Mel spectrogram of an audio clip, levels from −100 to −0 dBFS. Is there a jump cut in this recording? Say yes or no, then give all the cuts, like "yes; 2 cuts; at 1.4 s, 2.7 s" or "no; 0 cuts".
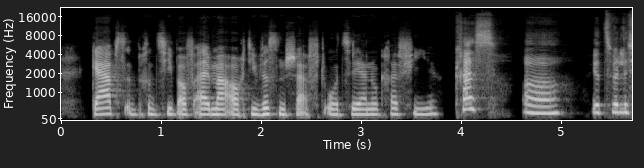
no; 0 cuts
